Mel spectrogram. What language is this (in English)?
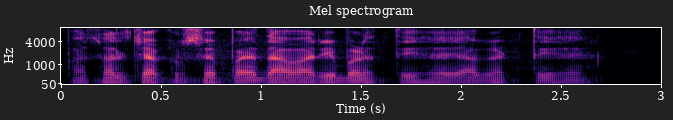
Hindi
